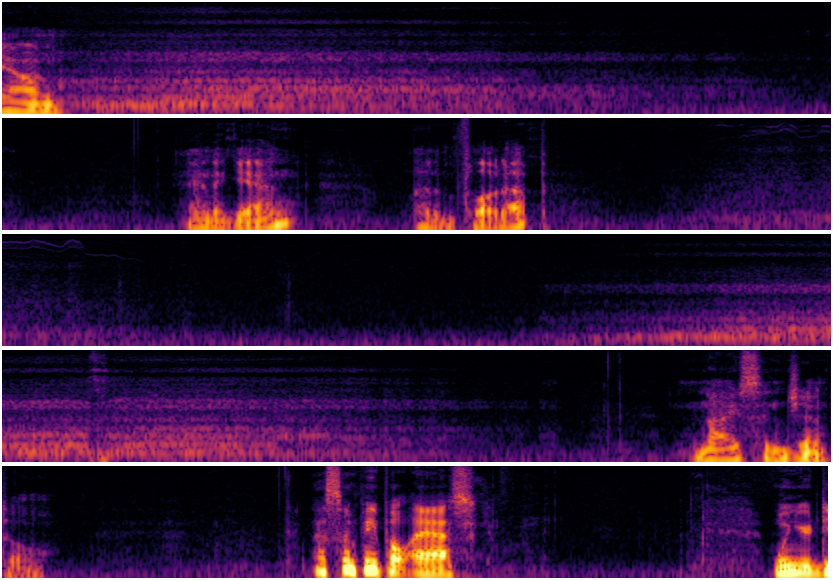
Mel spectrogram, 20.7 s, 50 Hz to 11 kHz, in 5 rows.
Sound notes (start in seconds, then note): 0.0 exhales; 7.5 inhales; 11.0 exhales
